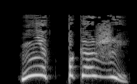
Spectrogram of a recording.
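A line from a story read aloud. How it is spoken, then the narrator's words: Shouted. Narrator (Russian): крикнула Ника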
